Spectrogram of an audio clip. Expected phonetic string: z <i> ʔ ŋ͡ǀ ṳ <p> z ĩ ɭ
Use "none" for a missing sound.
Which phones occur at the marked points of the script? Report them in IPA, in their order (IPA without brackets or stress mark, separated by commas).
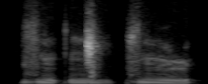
ĩ, p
